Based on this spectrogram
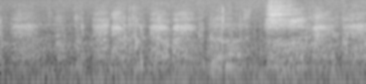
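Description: Heavy, laboured breathing of a mountaineer climbing Siyakoh mountain near Firozkoh: loud, rhythmic, rasping breaths, one after another, over a steady rushing noise.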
